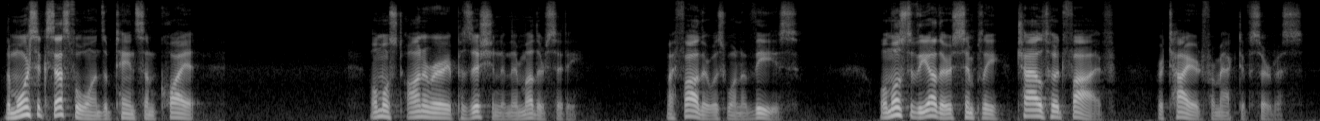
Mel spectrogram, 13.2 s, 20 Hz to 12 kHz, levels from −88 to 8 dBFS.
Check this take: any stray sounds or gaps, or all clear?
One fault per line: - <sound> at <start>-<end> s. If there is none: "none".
none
